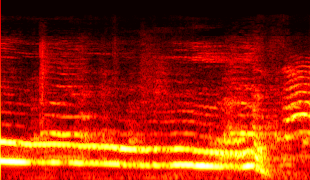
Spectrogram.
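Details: Luoluo, a pet Alaskan Malamute doted on by grandma, sustains a smooth howl that sinks slowly, then slides down steeply before a brief higher yelp.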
